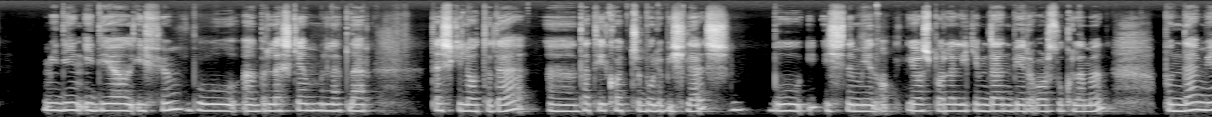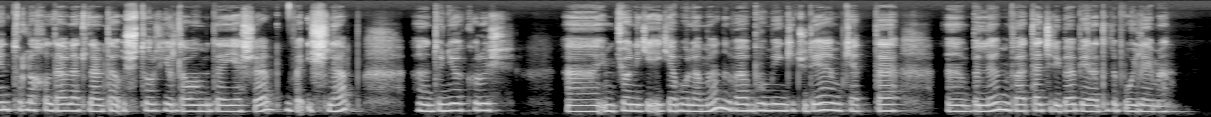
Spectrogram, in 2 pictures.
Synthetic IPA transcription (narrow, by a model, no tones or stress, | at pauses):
med̪ɪŋʔid̪e̞alˠɪʃɪmbʊbɪɾlaʃkʲanmɪlːat̪ʰlaɾ | t̪ʰaʃkʲɪlˠɒt̪ʰɪd̪at̪ʰat̪̚qɨqʰɒt̪̚t͡ʃʰɪbolɪpɪʃlaʃ | bʊɪʃnɪme̞njɒʃbɒlalɪɡʲɪmd̪anbe̞ɾɪʔɒɾzʊoqʰɨlˠamanb̥ʊnd̪anme̞nt̪ʰʊɾlɪχɨlˠd̪avlat̪ʰlaɾd̪aʔʊʃt̪ʰɵɾt̪jɪld̪avɒmɪd̪ajaʃapvaʔɪʃlap̚ | d̪ʊnjɒkʲʰʊɾɪʃ | ɪ̰mkʲʰɒnɪɡʲaʔe̞ɡʲabolamanvabʊme̞ŋɡʲad͡ʒʊd̪ajamkʲʰat̪ʰːa | bɪlɪmvat̪ʰad͡ʒɾɪbabe̞ɾad̪ɪd̪ɪpojlajman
